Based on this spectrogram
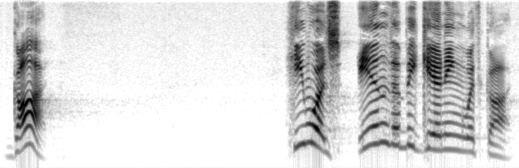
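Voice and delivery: deliberate reading with long pauses between phrases; measured, unhurried Bible reading; slow scripture reading. Real, not acted. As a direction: read slowly, letting each phrase sink in. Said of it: "I'm gonna read it rather slowly".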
